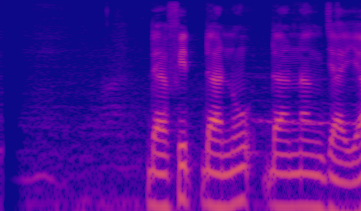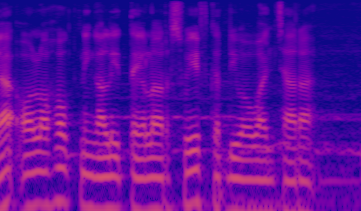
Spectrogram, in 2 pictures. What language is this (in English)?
Sundanese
